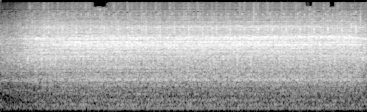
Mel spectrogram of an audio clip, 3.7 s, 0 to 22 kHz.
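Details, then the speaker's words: 1993 VW Corrado VR6 with under 41,000 km, microphone at the front of the engine: a steady, quiet idle with an even airy hiss and no squeak, chirp or vibration from the belts, water pump or pulleys. "We can listen for some ancillary noises, squeaking from belts, water pump, etc. Don't hear anything. It's very quiet. No vibrations from any of the pulleys or anything like that."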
